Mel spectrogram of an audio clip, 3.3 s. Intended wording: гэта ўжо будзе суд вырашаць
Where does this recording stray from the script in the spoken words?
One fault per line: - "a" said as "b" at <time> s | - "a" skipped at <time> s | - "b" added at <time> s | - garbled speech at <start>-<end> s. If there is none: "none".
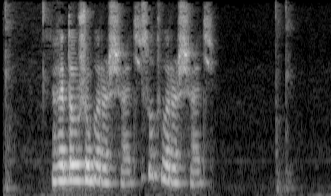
- "будзе" said as "вырашаць" at 1.0 s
